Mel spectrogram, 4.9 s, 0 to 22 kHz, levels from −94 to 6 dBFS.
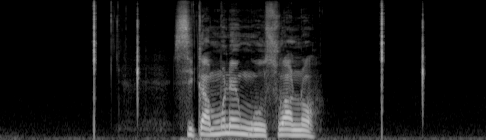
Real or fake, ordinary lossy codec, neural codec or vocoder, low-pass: fake; none; vocoder, 48 kHz, 128 mel bands, Vocos; none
